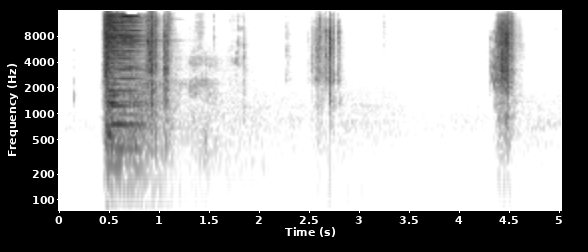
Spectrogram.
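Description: A Remington 870 pump-action shotgun fires a shot of buckshot about half a second in. The pump is then racked back and forward, one clack about two seconds later and another near the end, trying to feed the next shell from a magazine that has been failing to feed.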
